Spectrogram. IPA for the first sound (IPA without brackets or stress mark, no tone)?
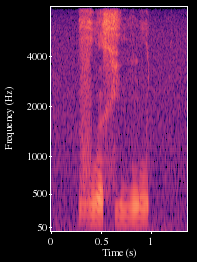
v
